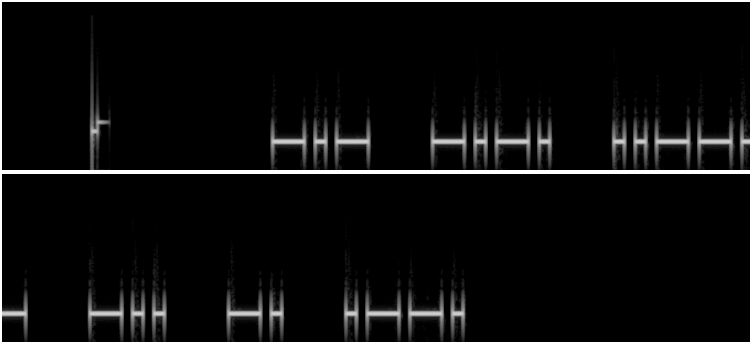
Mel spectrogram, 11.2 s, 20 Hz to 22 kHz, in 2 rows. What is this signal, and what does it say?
Morse code, heard as a keyed tone, about 15 wpm, spaced as for 11 wpm, 700 Hz. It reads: KC2DNP
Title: USA Call Signs - 2x Character Spacing - 15wpm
